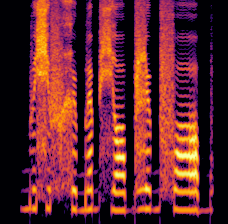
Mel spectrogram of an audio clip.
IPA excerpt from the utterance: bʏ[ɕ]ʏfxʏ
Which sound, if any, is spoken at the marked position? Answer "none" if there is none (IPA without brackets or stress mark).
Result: ɕ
